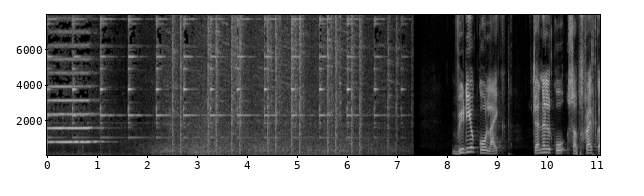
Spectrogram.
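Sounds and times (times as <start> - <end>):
passenger train passing: 0.0 - 7.4
bell-like chimes: 1.0 - 7.4
wheels clattering over rails: 1.1 - 7.4.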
